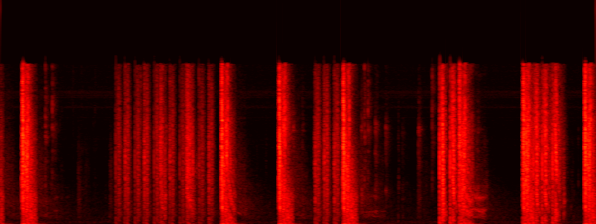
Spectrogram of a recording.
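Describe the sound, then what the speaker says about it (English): Repeated gunfire in GTA San Andreas comes in loud, close bursts of rapid shots, several clusters separated by short gaps, with no voices over it. "Maybe better to use the shotgun, actually."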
